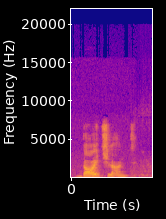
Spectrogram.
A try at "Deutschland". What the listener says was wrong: Deutschland. It is not land. Again, I'm saying it is land. Yeah, this is land. Land. this is so, and this is what is this? This is soit.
